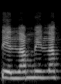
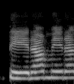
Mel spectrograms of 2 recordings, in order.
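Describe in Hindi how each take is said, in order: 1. r की जगह l ध्वनि बोली गई है। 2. ये शब्द साफ़ r ध्वनि के साथ बोले गए हैं। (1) "तोतला के बोल रहा है" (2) "तेरा मेरा ना बोल के"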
